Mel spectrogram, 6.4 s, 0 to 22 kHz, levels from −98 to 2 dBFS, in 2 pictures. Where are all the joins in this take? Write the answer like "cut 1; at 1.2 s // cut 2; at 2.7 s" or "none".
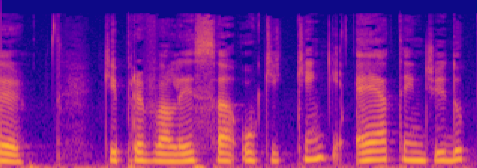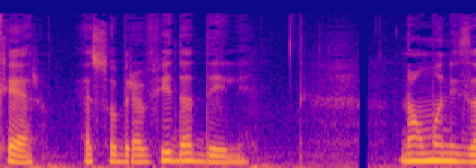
cut 1; at 3.7 s

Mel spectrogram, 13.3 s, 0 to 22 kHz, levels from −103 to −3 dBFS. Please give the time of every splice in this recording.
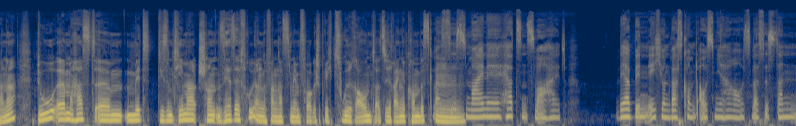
cut 1; at 7.1 s

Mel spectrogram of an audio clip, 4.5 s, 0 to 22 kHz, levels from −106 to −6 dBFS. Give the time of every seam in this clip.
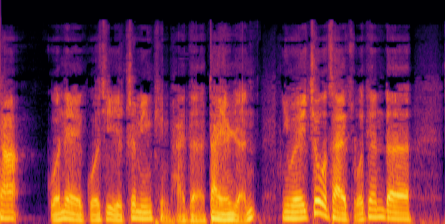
cut 1; at 2.7 s

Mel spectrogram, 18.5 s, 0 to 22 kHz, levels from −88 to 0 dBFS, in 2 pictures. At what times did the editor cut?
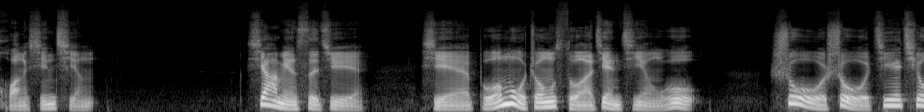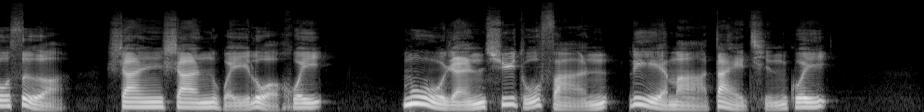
none

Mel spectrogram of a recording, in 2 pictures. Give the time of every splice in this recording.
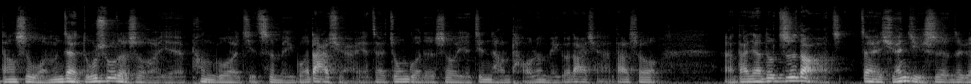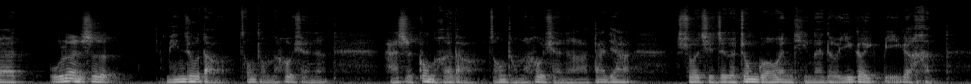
cut 1; at 11.3 s

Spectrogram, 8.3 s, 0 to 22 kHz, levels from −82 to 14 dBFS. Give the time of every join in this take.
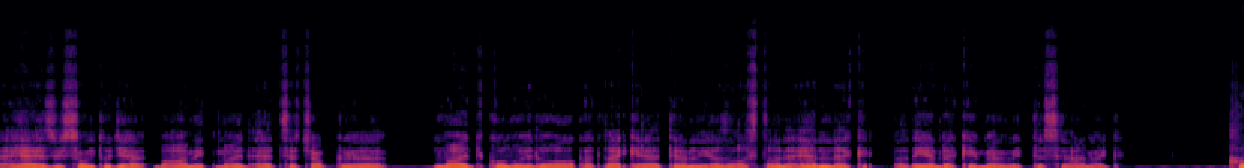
none

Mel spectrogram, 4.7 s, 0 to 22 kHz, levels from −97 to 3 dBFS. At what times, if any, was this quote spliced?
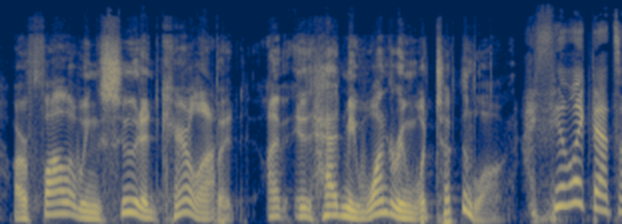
cut 1; at 1.6 s // cut 2; at 3.5 s

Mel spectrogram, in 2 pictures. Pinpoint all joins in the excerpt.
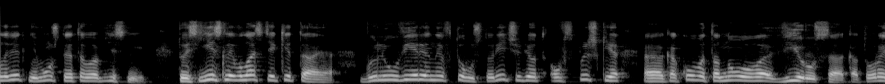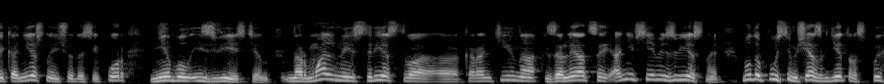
cut 1; at 11.7 s // cut 2; at 14.3 s

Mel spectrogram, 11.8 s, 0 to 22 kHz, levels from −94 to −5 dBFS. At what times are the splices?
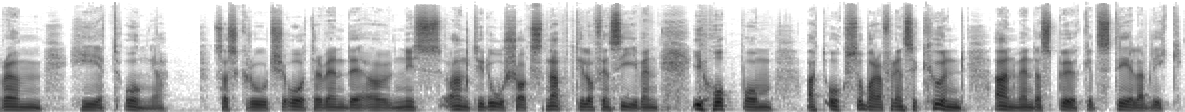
cut 1; at 2.0 s

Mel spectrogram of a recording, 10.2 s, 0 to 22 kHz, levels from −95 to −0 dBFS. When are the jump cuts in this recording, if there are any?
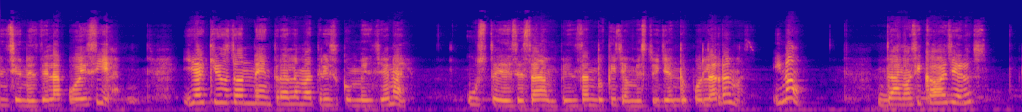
cut 1; at 8.7 s

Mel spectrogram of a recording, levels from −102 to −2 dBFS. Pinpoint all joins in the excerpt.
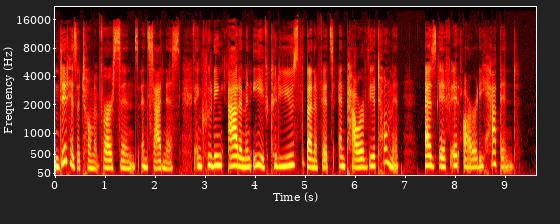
cut 1; at 2.7 s

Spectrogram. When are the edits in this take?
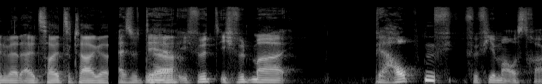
cut 1; at 1.1 s // cut 2; at 4.3 s

